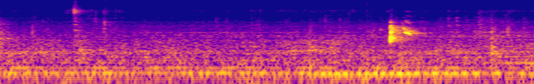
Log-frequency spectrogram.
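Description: Young poultry and ducklings pecking and dabbling at crumbled feed in a metal bowl, a soft patter of bills over a steady low hum. A single short sharp sound, a peep or a bill knocking the bowl, about three seconds in.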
